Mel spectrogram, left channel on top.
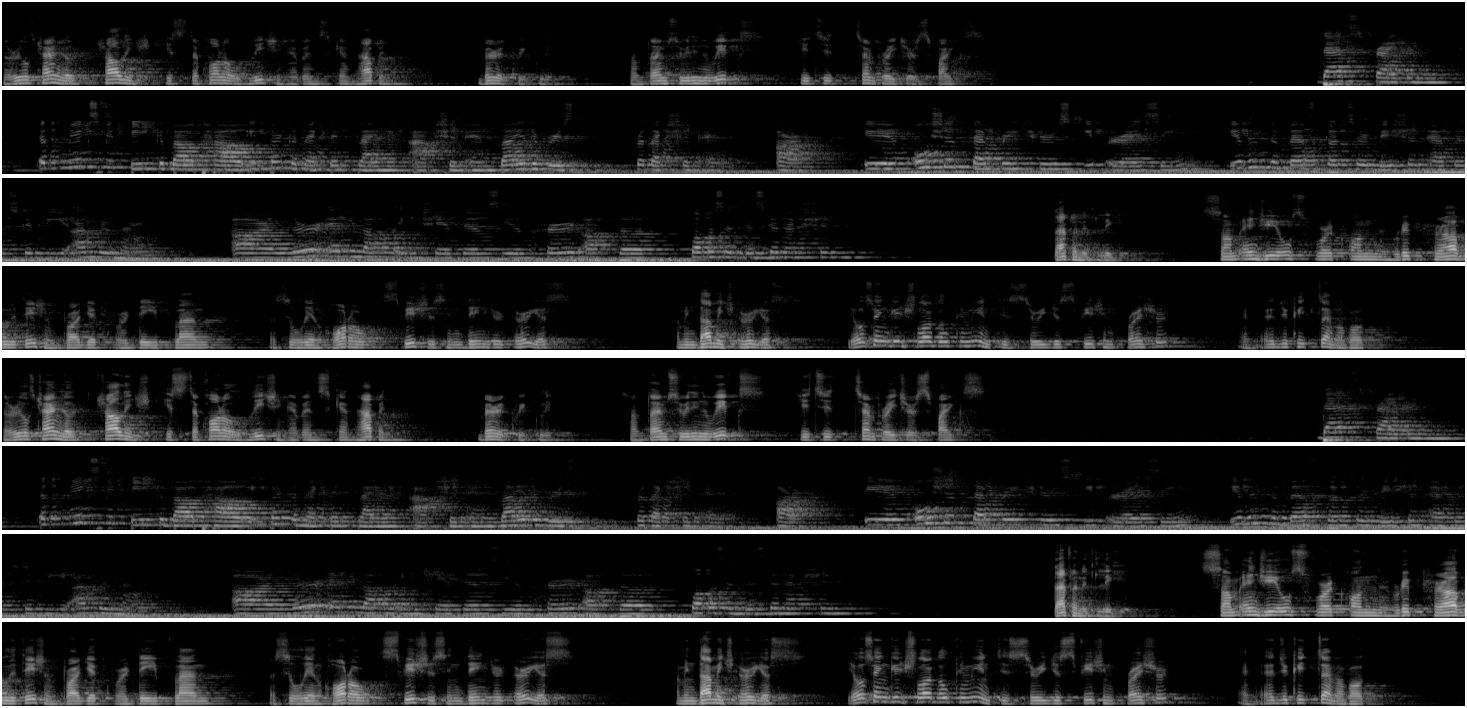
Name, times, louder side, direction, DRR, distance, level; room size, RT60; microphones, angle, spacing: voice 1, 0.0-4.0 4.8-5.5 6.3-7.6 8.0-9.8 39.8-40.5 41.3-46.0 46.6-49.6 50.6-51.9 52.3-55.6 56.2-57.5, right 3 dB, 45° right, 9 dB, 0.9 m, -31 dB
voice 2, 13.2-14.5 15.0-21.9 22.4-26.5 26.9-30.9 31.5-35.7 36.2-37.7, equal, 85° left, 3 dB, 5.4 m, -37 dB
sound 1, 18.2-36.2, equal, 10° right, 0.9 m, -40 dB
24.0 x 20.5 x 9.0 m, 1.2 s
head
